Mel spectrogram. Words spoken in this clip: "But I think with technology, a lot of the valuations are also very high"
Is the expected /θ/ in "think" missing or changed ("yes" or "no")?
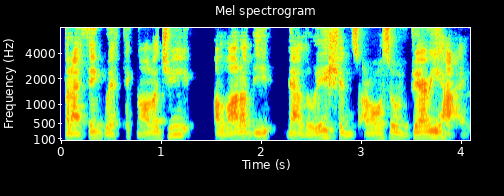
no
